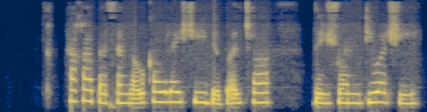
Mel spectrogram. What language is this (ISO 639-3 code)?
pus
